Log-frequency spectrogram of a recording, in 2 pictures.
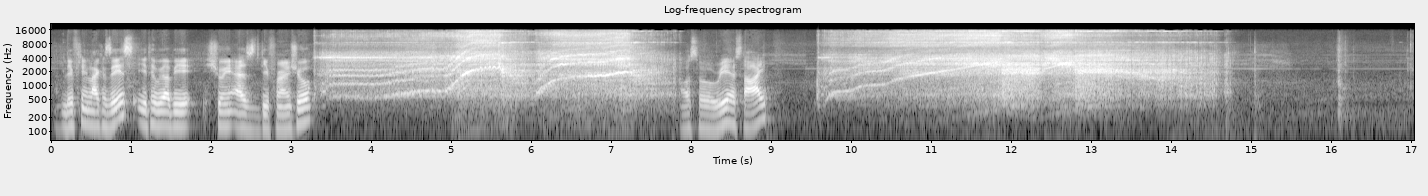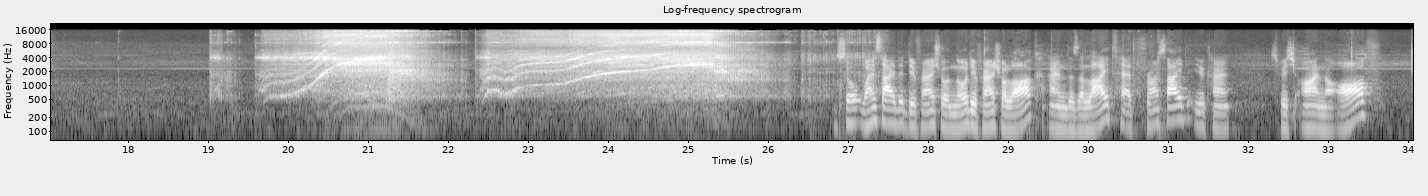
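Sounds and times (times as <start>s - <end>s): electric motor whining up: 3.3s - 7.9s, 9.5s - 15.3s, 19.0s - 27.5s.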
